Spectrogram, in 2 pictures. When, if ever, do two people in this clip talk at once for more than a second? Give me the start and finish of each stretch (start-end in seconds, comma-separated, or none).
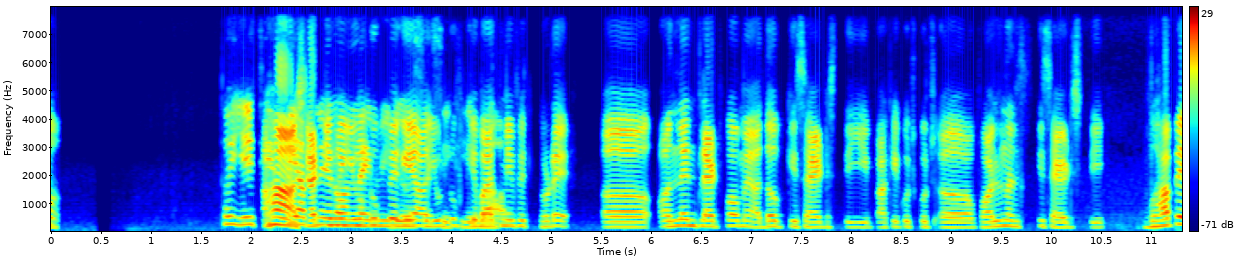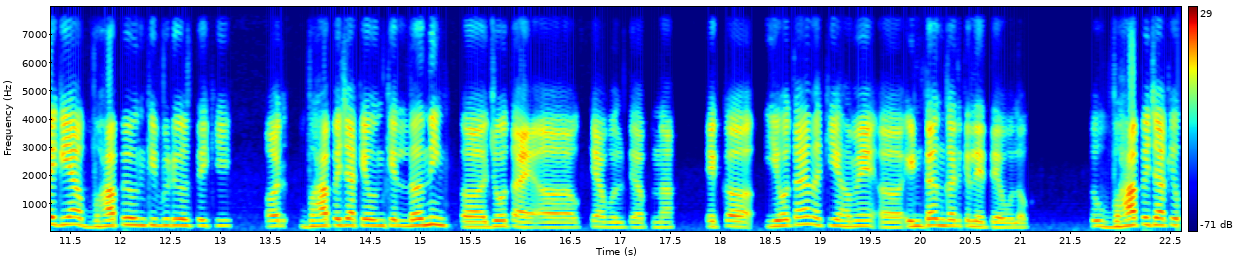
2.2-4.6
